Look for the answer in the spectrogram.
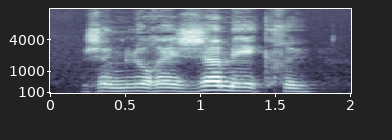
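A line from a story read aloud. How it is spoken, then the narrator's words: Lieutenant grumbling. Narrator (French): grommela le lieutenant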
